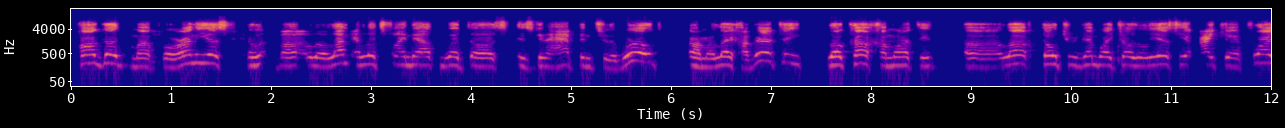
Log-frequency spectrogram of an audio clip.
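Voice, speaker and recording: An older man leads a Talmud class with a husky, slightly breathy voice, on a dry, close laptop mic. He reads a passage, then retells it as a lively story with asides to his students. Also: sits high, dry recording, rough recording. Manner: lively storytelling with big hand gestures and asides. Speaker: Talmud teacher. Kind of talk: daily Talmud class, reading and explaining. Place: indoor study room lined with bookshelves. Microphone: laptop webcam, seated close to the screen.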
